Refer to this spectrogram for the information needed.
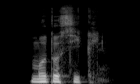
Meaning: motorcycle
- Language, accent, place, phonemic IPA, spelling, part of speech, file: French, France, Lyon, /mɔ.tɔ.sikl/, motocycle, noun, LL-Q150 (fra)-motocycle.wav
